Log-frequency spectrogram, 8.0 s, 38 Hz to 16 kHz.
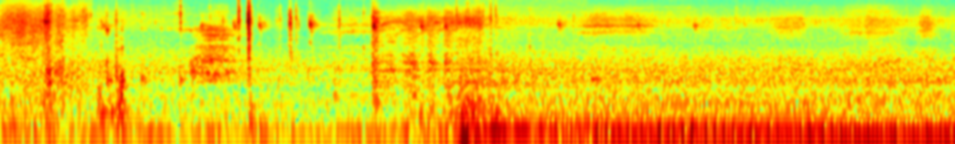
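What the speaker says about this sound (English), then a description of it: "Let's put on the engine and see how she sounds." A 2010 Citroen C4 diesel engine starting up, close by, with a few clicks and clunks before the starter catches at about four seconds. The engine then settles into a steady, low idle that continues to the end.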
